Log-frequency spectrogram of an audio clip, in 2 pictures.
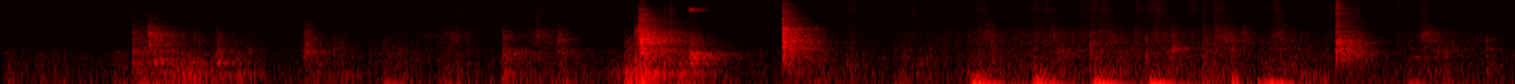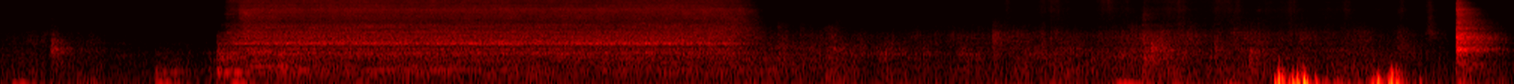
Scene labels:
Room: hallway; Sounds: door (more than once), footsteps, light switch, running water

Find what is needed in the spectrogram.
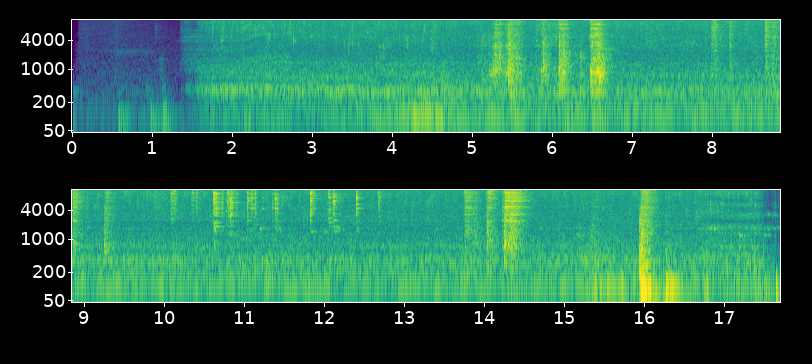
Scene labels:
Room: kitchen; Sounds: running water, cutlery and dishes

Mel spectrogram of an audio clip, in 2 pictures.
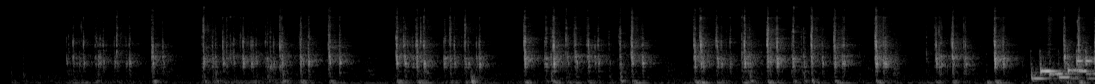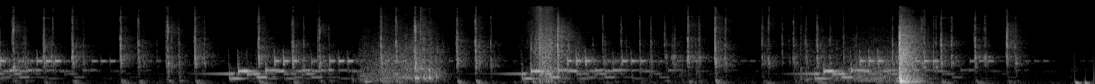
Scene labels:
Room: office; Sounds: keyboard typing, phone ringing, wardrobe or drawer (more than once)

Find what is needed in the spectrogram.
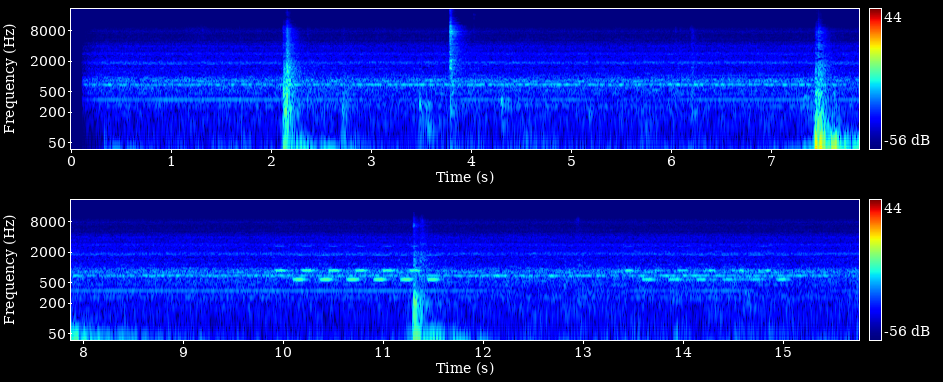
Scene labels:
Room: hallway; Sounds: vacuum cleaner, door (more than once), bell ringing

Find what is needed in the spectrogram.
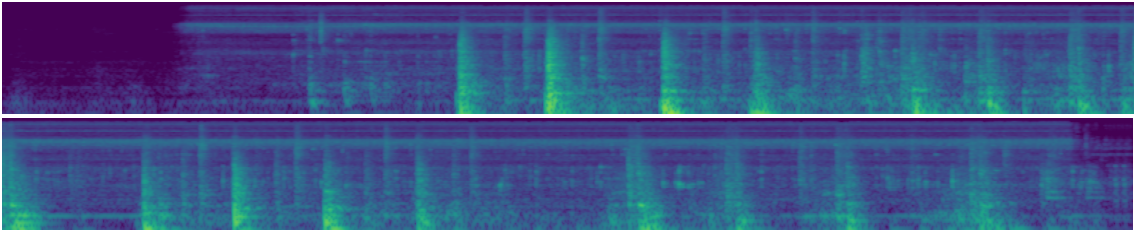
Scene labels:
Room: bedroom; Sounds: running water, wardrobe or drawer (more than once)

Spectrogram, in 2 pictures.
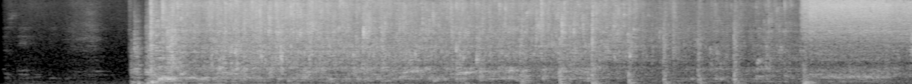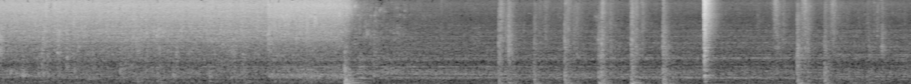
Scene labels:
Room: lavatory; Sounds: toilet flushing, footsteps, running water, light switch

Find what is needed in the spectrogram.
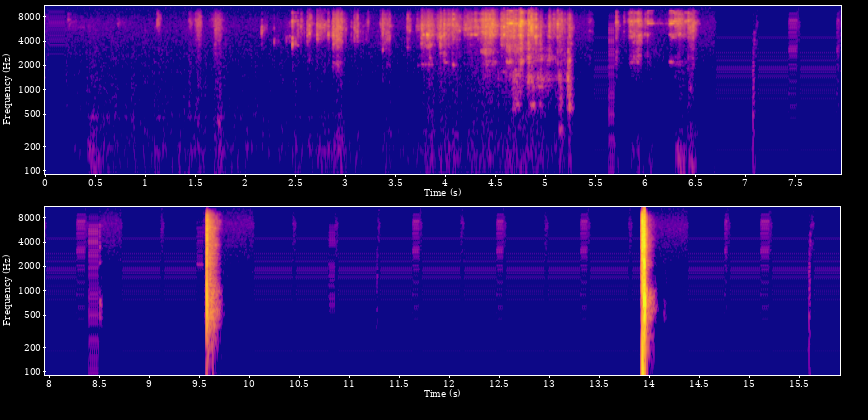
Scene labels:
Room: hallway, office; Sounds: keys

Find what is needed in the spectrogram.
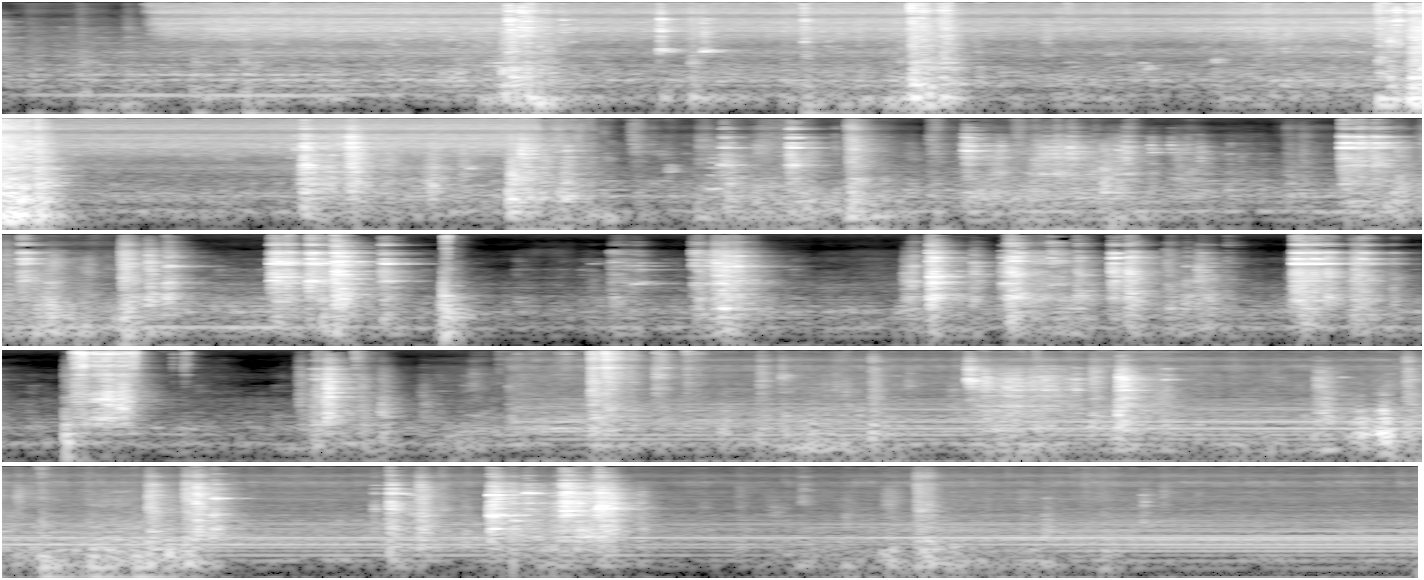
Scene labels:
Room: kitchen; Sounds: running water, cutlery and dishes, coffee machine

